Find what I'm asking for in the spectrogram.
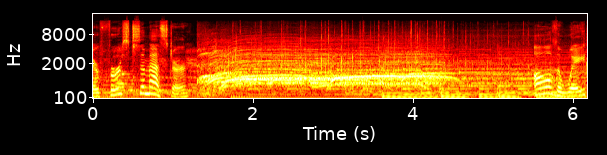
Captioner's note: cheering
